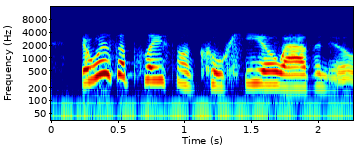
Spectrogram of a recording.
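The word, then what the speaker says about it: Kuhio: There was a place on Cujillo Avenue. It's spelled K-U-H-I-O, Cujillo Avenue.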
